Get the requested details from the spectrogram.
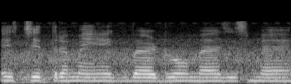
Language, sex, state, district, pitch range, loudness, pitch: Hindi, male, Chhattisgarh, Raipur, 165-170 Hz, -14 LUFS, 165 Hz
